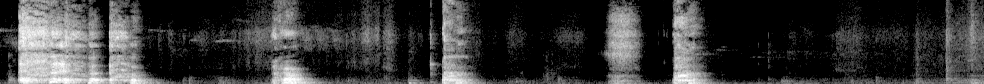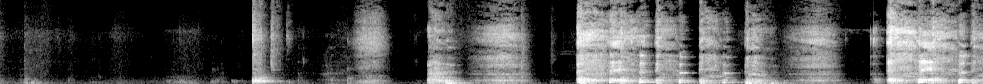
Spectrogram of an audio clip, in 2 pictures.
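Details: Spring cold, cough settled in the chest: repeated deep, harsh coughs in bouts, described as deep and wet; wet productive cough.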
